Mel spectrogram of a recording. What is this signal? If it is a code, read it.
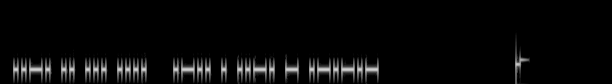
Morse code, heard as a keyed tone, about 30 wpm, 700 Hz. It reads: FISH LEFT.
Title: Sentences from Top 1000 Words - Review Part 1 - 30wpm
